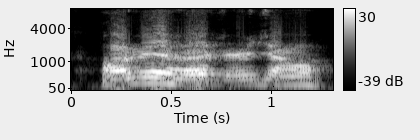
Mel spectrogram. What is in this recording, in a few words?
Short Babble Angry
